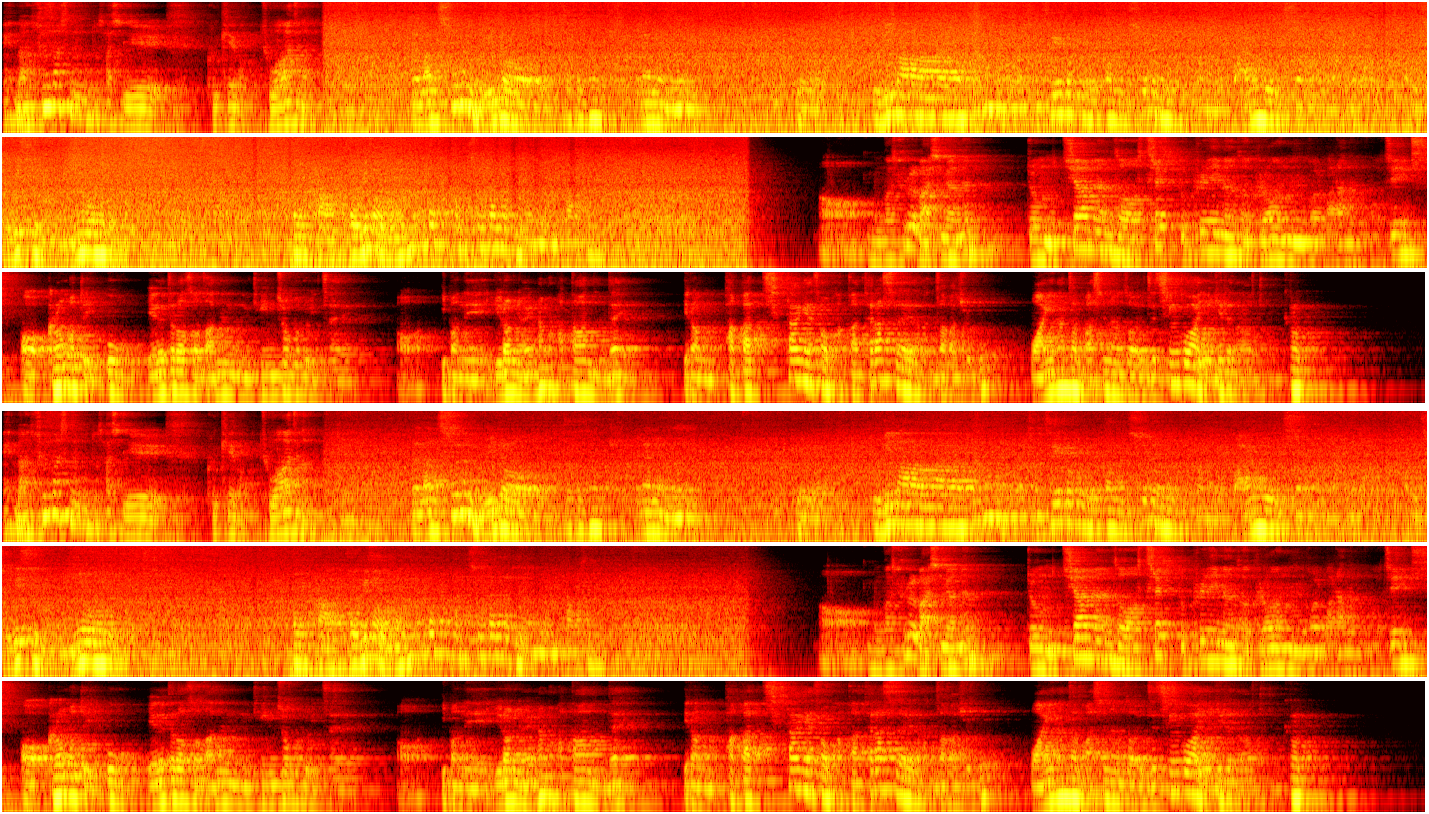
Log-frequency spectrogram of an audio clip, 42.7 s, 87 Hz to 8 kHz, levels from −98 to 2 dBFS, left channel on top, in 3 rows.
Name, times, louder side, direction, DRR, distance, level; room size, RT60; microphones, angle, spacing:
voice 1, 0.0-3.7 17.1-17.7 22.9-24.1 24.5-28.4, left 1 dB, 25° right, -3 dB, 2.3 m, -29 dB
sound 1, 3.2-21.7, left 6 dB, 60° left, 0.4 m, -31 dB
voice 2, 4.1-6.0 6.3-7.0 7.9-8.3 8.7-16.0 17.1-20.8 22.4-22.9 28.3-32.0 32.4-34.8 35.3-38.4 38.8-41.5, left 1 dB, 30° left, -3 dB, 2.2 m, -27 dB
18.0 x 9.5 x 2.8 m, 1.2 s
head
